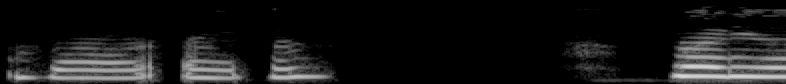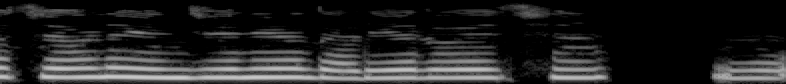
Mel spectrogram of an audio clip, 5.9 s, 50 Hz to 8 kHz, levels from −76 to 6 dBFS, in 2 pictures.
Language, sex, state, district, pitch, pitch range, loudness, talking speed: Bengali, female, West Bengal, Malda, 290 Hz, 280-310 Hz, -18 LUFS, 100 wpm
